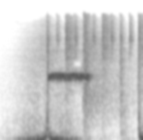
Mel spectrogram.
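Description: TV football show's opening sting: a rising whoosh, a short steady whistle blast, then electronic music with hard beat hits.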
